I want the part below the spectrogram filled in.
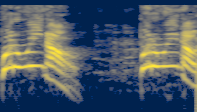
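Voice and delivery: fake high squeaky voice. Retelling how a man with a speech impediment called out his name, imitating Tommy's high squeaky voice. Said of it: "he had a high, squeaky voice".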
